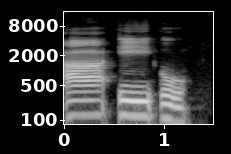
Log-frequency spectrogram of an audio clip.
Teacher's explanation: इसके उच्चारण में हवा केवल मुख से निकलती है, नाक से नहीं निकलती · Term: निरनुनासिक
